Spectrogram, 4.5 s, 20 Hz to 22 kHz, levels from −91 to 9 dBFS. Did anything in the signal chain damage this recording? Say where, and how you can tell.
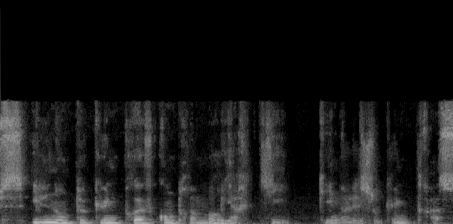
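Yes, at the network stage: repeated packet loss gives a robotic sound from 1.84 to 4.35 s. Dozens of short holes, none longer than 40 ms, were concealed by extending the previous sound, about 41% of that stretch, so the speech turns choppy.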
